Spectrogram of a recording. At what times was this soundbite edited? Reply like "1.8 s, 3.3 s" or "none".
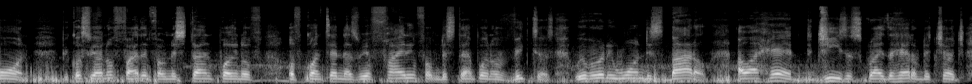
none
